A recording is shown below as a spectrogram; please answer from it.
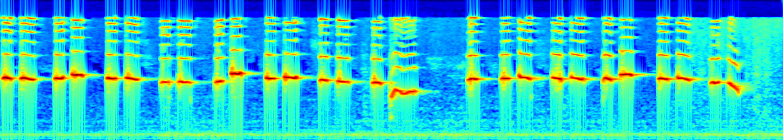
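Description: A cockatiel whistles clear, short notes about twice a second, with one lower, falling note partway through. A steady low hum runs underneath.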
